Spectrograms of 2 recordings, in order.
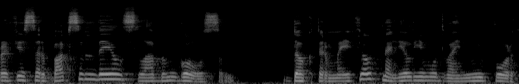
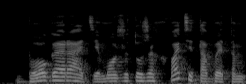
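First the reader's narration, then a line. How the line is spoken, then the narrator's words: Irritable snap. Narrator (Russian): огрызнулся доктор Мейфилд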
